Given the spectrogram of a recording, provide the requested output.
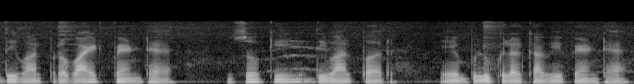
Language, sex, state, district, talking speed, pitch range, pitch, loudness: Hindi, male, Jharkhand, Garhwa, 140 wpm, 95-105 Hz, 100 Hz, -20 LUFS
